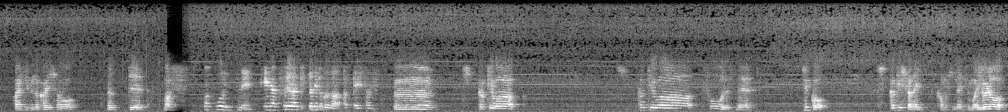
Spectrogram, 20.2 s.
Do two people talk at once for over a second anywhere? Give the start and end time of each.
none

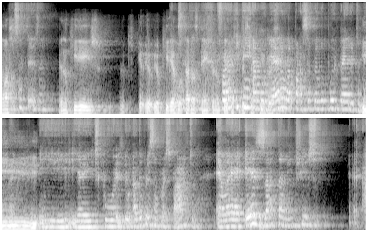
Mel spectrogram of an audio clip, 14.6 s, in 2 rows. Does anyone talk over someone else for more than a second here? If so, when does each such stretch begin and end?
3.4-5.5

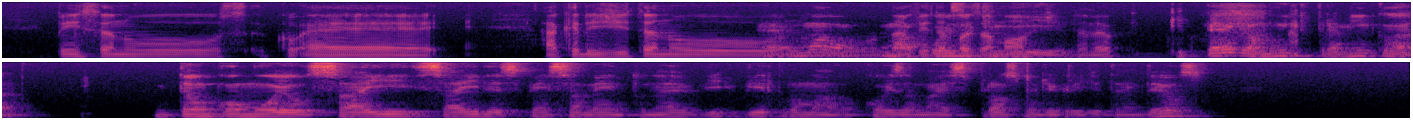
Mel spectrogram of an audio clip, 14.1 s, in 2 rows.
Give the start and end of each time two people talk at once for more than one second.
3.8-5.4

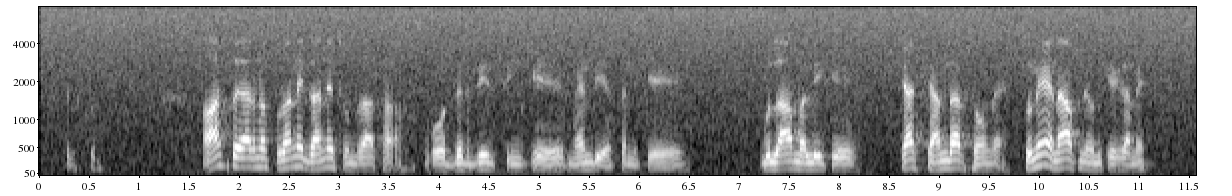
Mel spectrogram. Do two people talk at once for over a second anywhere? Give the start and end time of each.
none

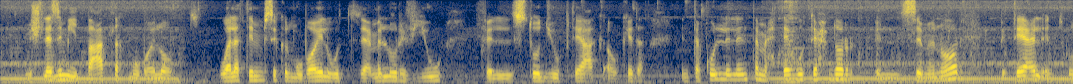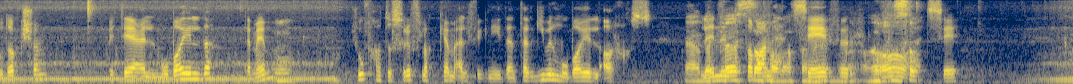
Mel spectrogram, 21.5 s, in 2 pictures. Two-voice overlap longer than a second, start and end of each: 17.7-19.9

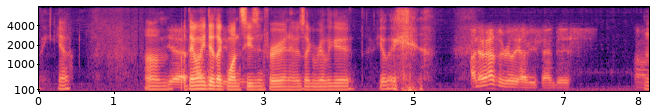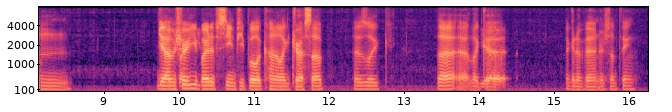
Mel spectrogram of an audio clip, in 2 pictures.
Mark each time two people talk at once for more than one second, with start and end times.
1.7-2.9

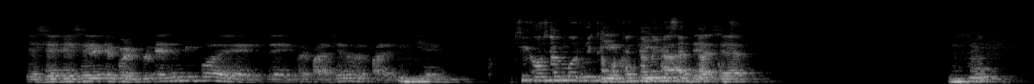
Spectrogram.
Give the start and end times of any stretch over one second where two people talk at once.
5.9-7.3

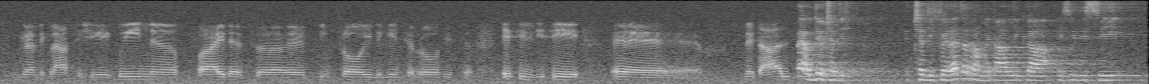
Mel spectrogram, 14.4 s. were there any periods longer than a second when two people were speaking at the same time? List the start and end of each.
none

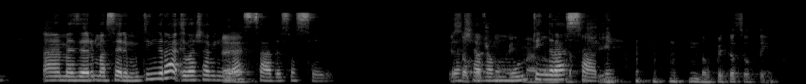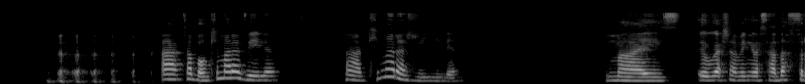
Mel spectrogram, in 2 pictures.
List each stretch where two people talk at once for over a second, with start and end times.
4.5-6.1

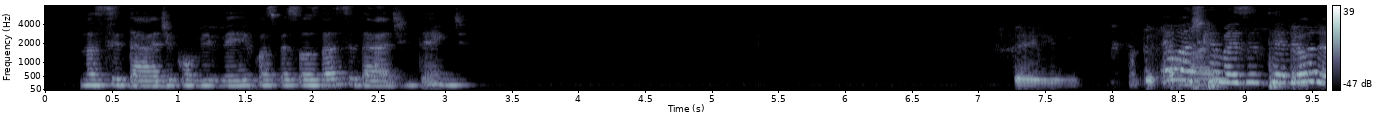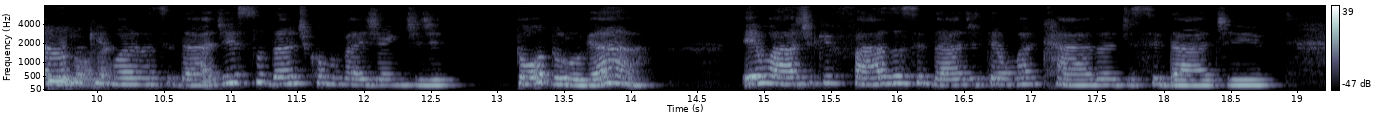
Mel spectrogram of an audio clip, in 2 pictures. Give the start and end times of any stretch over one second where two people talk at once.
8.4-10.2

